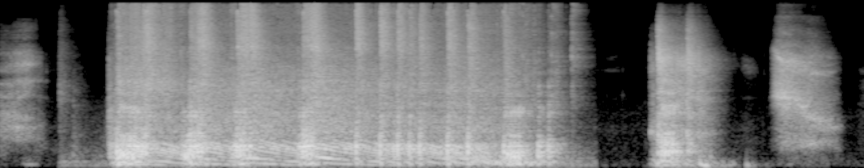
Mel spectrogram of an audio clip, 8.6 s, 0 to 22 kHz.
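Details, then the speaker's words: Honda TRX250R two-stroke ATV on 38:1 premix, kick-start attempt: catches into a few seconds of ragged popping then dies, with short bursts after; incorrect ignition timing, hard to start. "day two all right so this thing is obviously a beast to start it's nice that it at least kicked over and then we could hear it run for a second"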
